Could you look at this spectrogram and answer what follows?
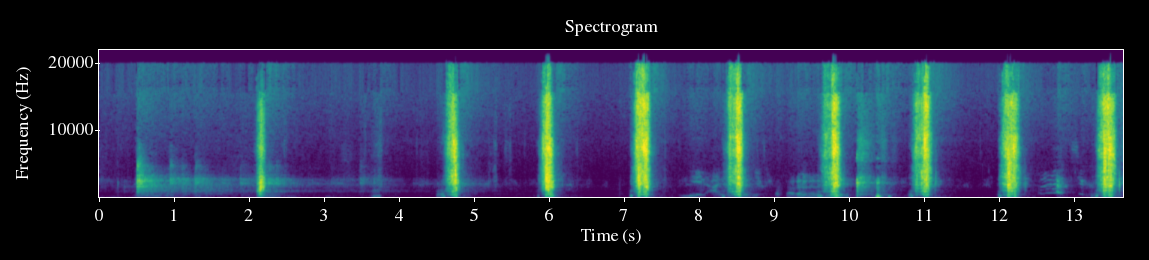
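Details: Dog sneezing, jokingly called allergic to humans: about ten sharp, explosive nasal bursts in quick succession with snuffling between them.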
